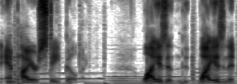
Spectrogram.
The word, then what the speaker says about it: Empire State Building: Why do you put so much emphasis on the word state in empire state building?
